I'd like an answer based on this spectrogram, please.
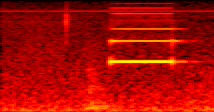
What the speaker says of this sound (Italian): andiamo a vedere la giunzione, notiamo subito che fa il bip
